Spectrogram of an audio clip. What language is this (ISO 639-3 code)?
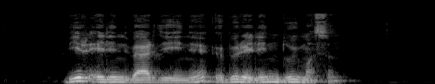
tur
